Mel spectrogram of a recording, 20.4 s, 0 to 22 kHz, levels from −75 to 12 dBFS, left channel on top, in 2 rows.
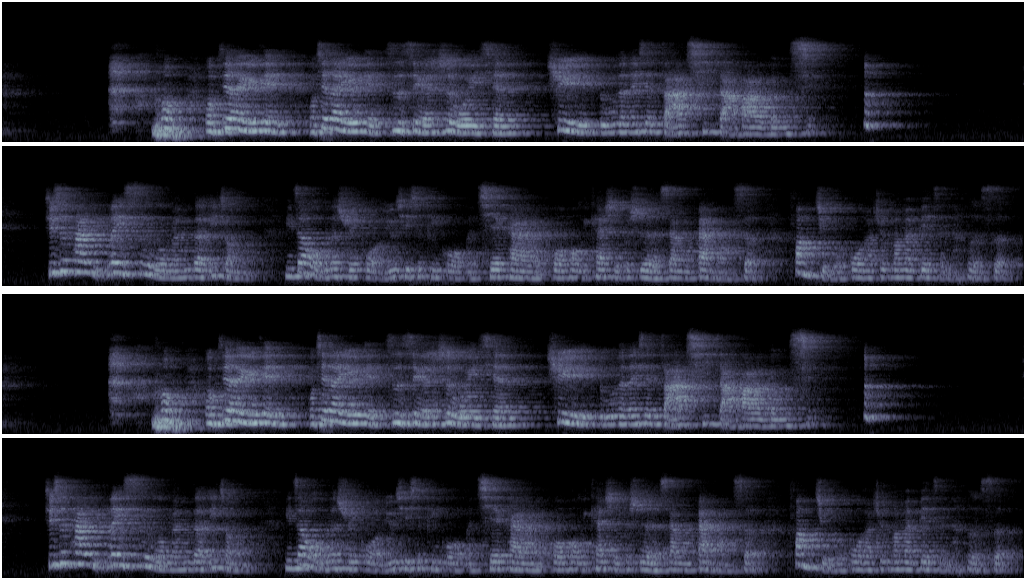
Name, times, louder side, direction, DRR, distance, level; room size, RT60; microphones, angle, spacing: voice 1, 1.1-5.2 5.5-8.1 10.7-12.7 13.1-17.8 18.2-20.3, left 1 dB, 15° right, -6 dB, 1.3 m, -27 dB
8.6 x 3.0 x 4.2 m, 1.1 s
head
